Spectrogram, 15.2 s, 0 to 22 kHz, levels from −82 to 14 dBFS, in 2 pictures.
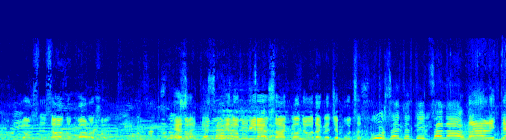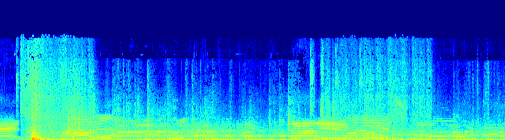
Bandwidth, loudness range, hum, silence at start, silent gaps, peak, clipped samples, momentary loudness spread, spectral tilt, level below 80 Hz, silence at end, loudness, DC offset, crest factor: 16.5 kHz; 5 LU; none; 0 s; none; -4 dBFS; under 0.1%; 11 LU; -4 dB/octave; -36 dBFS; 0 s; -23 LUFS; under 0.1%; 20 dB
